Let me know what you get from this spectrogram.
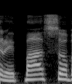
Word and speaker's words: Ripasso: It is the Lonardi Ripasso Valpolicella.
